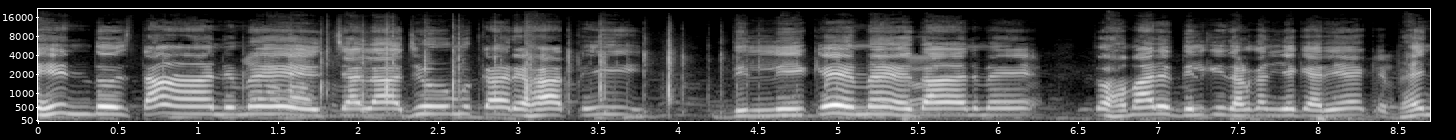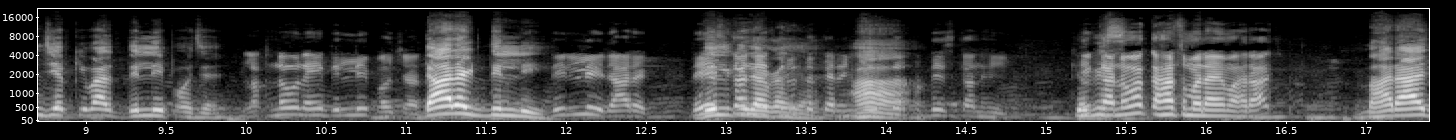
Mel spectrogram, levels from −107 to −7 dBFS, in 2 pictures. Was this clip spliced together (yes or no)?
no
